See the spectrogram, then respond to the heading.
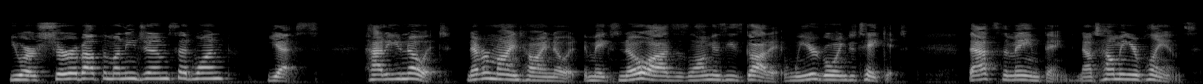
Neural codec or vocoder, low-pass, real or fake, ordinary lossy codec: none; 7.2 kHz; real; MP3, 32 kbps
